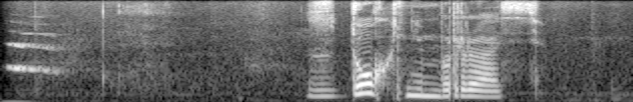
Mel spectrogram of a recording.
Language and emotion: Russian, angry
